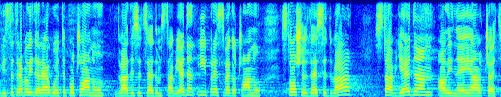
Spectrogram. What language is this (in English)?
Serbian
